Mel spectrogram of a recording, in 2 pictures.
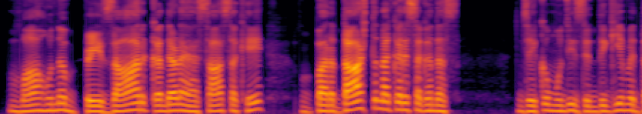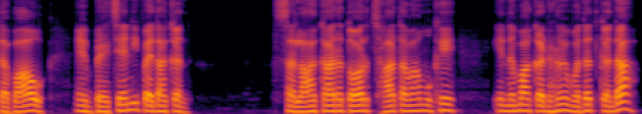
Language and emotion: Sindhi, disgusted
